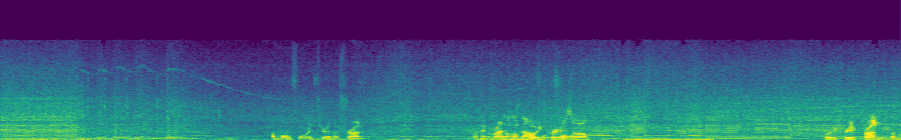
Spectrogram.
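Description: A racing car engine drops in pitch as the car slows, then climbs again.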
